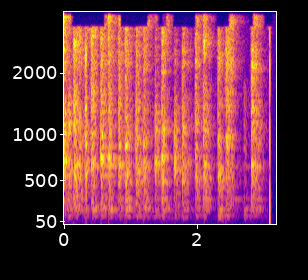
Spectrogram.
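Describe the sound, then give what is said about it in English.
A spinning prize wheel ticks rapidly past its pegs, a steady run of clicks that gradually slows and ends in one sharp final click as it stops. “I'm so excited, I'm going to spin the wheel. Around, around she goes, and where she stops, nobody knows.”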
